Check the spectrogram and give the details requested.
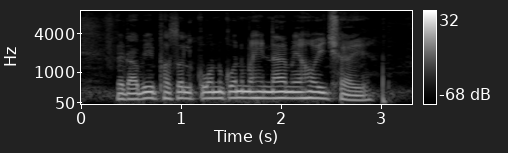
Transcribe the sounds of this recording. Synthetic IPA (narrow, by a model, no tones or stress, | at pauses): kəɽabipʰəsəlkonkonməɦinameɦojt͡ʃʰəj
